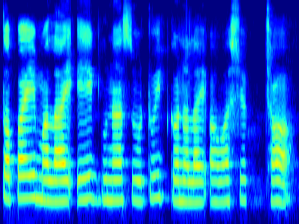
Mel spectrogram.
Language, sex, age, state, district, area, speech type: Nepali, female, 18-30, West Bengal, Darjeeling, rural, read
